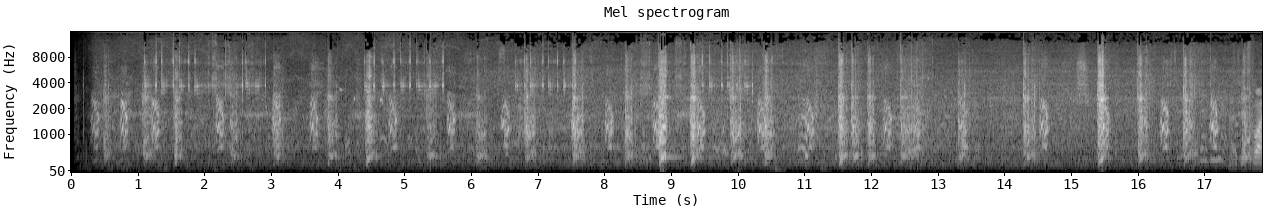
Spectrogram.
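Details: A Cairn Terrier barks in rapid, sharp, high-pitched, excited bursts while running an AKC Coursing Ability Test in a riverfront park.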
